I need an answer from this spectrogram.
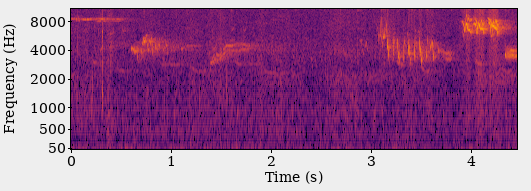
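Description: Small birds calling: a few short high chirps, then a rapid trill about three seconds in and shrill high notes near the end, over faint outdoor background noise.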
